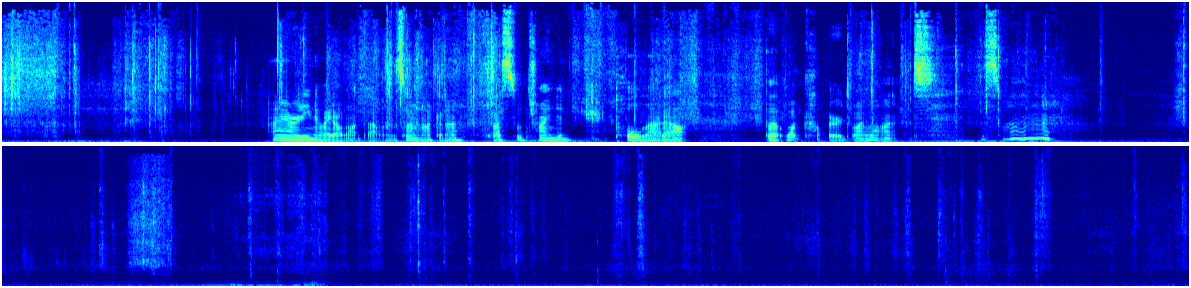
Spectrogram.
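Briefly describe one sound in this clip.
Paper cards rustle and slide as hands shuffle them.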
